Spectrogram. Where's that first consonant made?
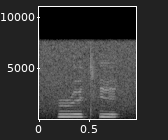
tongue tip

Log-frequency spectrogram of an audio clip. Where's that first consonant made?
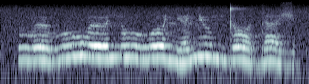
lips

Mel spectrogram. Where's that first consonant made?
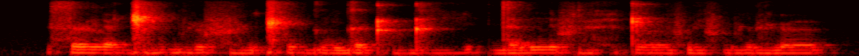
tongue tip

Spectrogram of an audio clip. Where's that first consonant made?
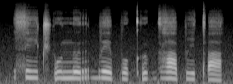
tongue tip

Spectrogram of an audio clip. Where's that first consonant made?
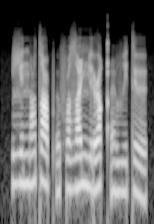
tongue tip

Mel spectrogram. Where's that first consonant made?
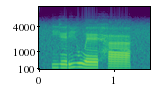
palate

